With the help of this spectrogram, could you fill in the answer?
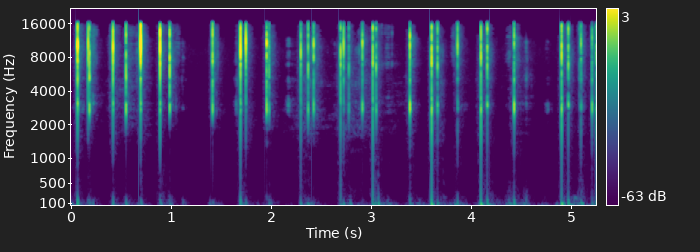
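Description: A short hollow bamboo cosplay muzzle is held in the hands close to the microphone and tapped with long acrylic nails. Quick, crisp clicking taps come in irregular bursts, with brief stretches of denser scratchy clicking between them.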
